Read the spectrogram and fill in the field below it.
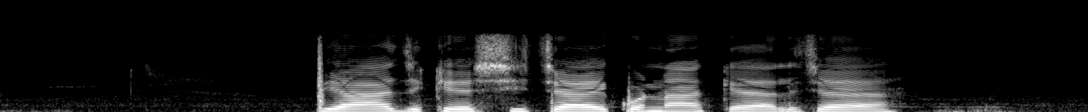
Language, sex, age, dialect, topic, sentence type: Maithili, female, 46-50, Southern/Standard, agriculture, question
